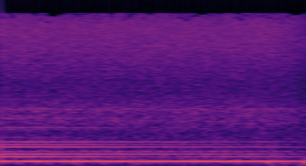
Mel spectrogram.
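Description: Steel-string acoustic guitar's final strummed chord ringing out and slowly fading at the end of the song.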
